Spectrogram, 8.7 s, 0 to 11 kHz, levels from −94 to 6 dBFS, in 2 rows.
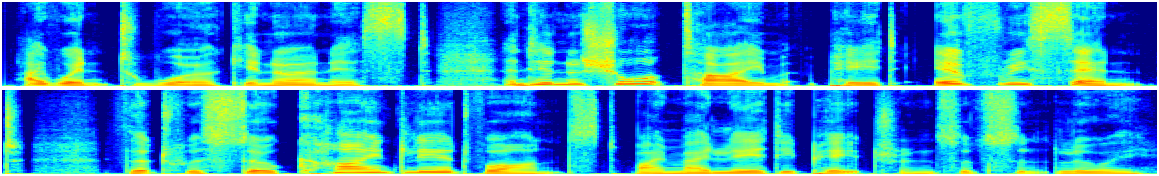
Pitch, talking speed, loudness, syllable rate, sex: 165 Hz, 180 wpm, -21 LUFS, 4.5 syllables/s, female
